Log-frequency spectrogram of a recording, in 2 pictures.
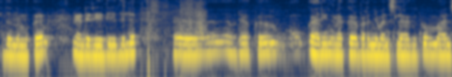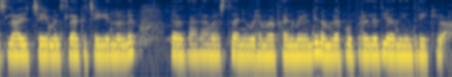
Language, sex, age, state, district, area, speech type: Malayalam, female, 60+, Kerala, Kollam, rural, spontaneous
